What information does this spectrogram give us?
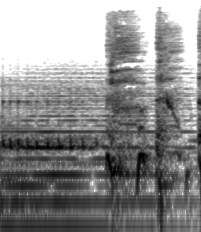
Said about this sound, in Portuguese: Nossa, que tosse, hein?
